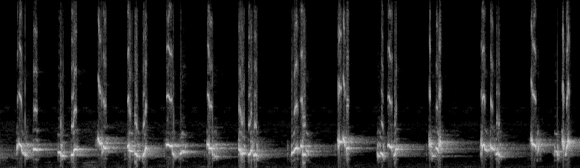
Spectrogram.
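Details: A vocal captive yellow-vented bulbul delivers rapid, bubbly, liquid whistled phrases, about two or three each second, in imitation of a straw-headed bulbul's song; the recording is meant to prompt other bulbuls to answer.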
